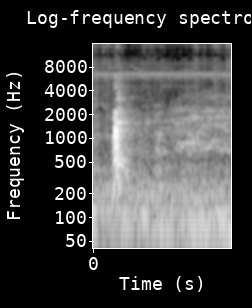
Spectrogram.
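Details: Belgian Malinois dogs at rough play, two against one and biting each other; one short, sharp bark sounds early, followed by a steady low rumble of background noise.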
